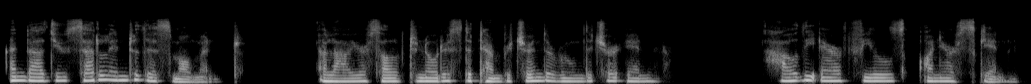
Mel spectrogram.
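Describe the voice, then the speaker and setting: Guiding a meditation, a low-pitched female teacher speaks gently and without hurry. Long pauses fall between her instructions.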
